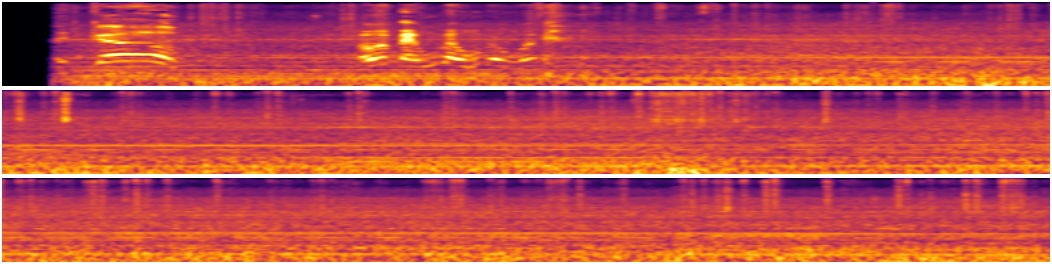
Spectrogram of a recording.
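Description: A vehicle engine drones steadily with road rumble.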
